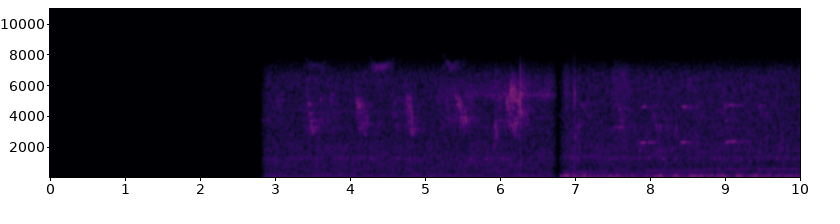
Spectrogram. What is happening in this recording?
Birds chirp and something squeaks while leaves rustle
